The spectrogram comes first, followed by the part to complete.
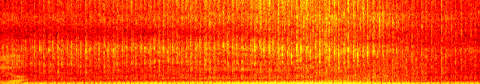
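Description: A motor vehicle engine running steadily close by, growing louder to a peak about a second and a half in, then easing off.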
